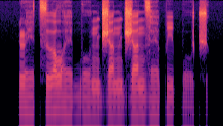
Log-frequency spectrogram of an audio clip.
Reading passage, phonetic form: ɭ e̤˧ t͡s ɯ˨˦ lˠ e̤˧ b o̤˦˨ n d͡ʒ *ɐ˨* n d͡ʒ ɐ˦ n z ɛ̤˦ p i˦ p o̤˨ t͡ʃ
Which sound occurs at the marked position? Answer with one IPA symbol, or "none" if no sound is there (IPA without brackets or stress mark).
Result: ɐ˨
